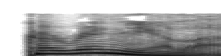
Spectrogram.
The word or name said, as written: carinula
